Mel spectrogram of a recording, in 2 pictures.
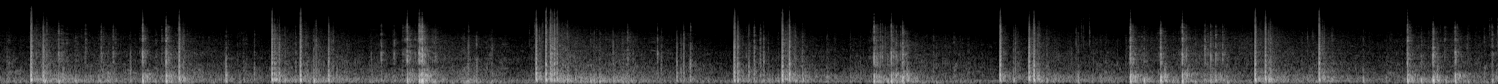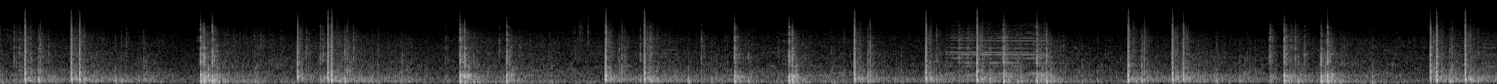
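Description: Professional aerial fireworks display: a continuous run of sharp shell bursts and launch reports, about one or two bangs a second, each followed by an echoing rumble.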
